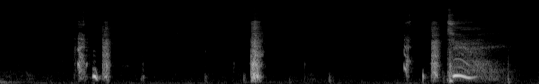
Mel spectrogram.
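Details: Person with allergies, stuffy all day, in a powerful sneezing fit: a run of forceful, partly stifled sneezes with sharp inhaled catches before them.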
